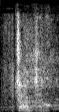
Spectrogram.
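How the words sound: It is said as sincere, approving praise. The two really do suit each other.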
